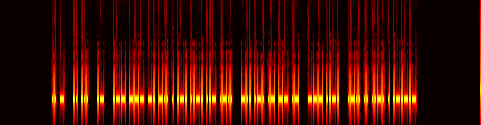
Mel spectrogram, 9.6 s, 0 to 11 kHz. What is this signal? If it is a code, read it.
Morse code, heard as a keyed tone, about 44 wpm, 700 Hz. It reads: IT IS A WONDERFUL DRAMA OF LIFE.
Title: Sentences from Top 1500 Words 45wpm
